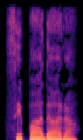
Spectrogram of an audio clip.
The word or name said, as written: ಸುಪುತ್ರಿ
